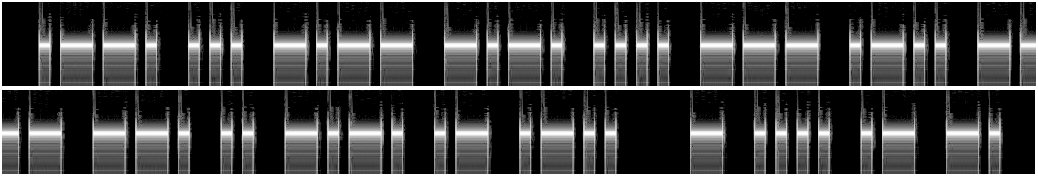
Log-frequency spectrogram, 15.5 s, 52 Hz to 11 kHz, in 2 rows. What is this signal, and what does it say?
Morse code, heard as a keyed tone, about 15 wpm, 700 Hz. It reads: PSYCHOLOGICAL THAN
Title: Sentences from Top 1400 Words 15wpm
